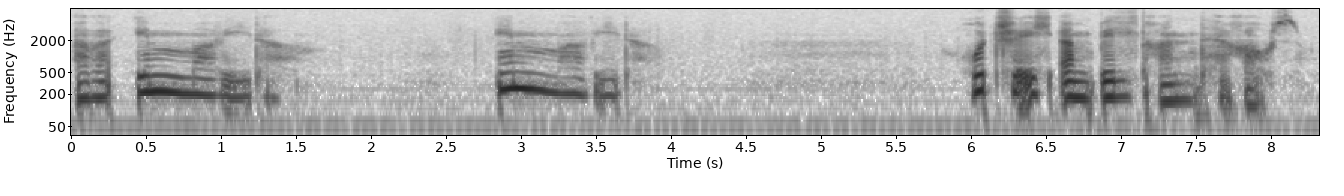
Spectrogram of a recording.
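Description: An actress playing a dreamy woman in a poetic radio drama, reciting in a slow, hushed manner. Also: mid-range voice, husky, no echo. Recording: dry, narrow phone-like radio recording.

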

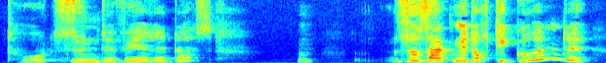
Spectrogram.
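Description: Very high-pitched, naive girl. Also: big pitch swings, slow, full character voice. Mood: protesting innocence. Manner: artless, girlish, theatrical. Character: naive, innocent, lovestruck young ward girl. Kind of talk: classic German radio play, verse comedy acting.

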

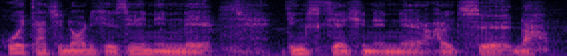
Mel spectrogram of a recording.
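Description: Pompous, husky, scatterbrained aristocrat. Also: male voice, on the low side. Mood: amused, bumbling. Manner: pompous, halting, repeats phrases. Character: pompous, scatterbrained old-school aristocratic court theatre official. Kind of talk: German radio play comedy acting.

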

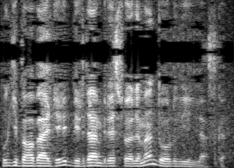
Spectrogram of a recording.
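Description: An actor playing a polite, curious American traveller in a radio play, theatrical and musing, with amused asides to himself. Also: male voice, medium pitch, racing, a little mellow, a little hiss or hum, natural voice. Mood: curious, feigning amazement.

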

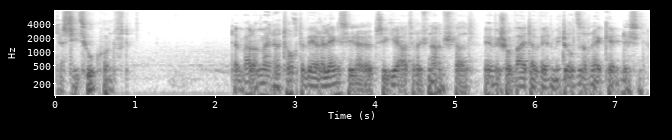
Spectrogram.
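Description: An actor playing an injured, grieving male professor in a radio crime drama, talking haltingly but insistently in a weakened voice. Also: sits low, creaky. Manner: halting, hesitant, yet insistent. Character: injured male brain research professor, bereaved, weary, stubbornly convinced.

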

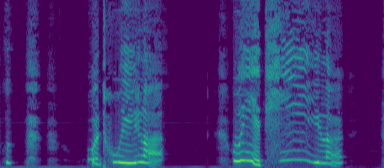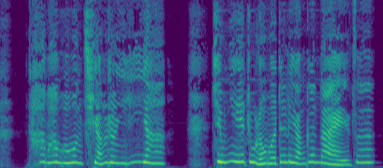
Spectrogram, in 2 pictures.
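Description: A woman playing a wronged, frightened wife and mother, crying and lamenting in a faltering, drawn-out way in an audiobook drama. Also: high voice, no echo, studio quality. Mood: frightened, sobbing.

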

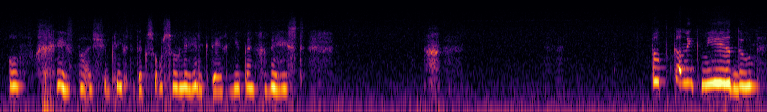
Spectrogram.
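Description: A woman's voice: high voice, warm tone, close to an everyday voice, poor audio. An actress playing a spirited, proud yet tender young lady in a radio play, speaking emphatically, on a hissy old recording. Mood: emotional. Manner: emotional, emphatic, halting.

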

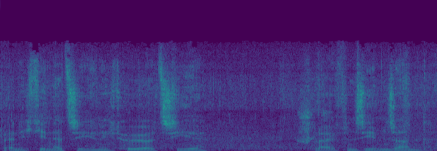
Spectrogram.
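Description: An actor playing a gruff, solitary fisherman in a radio play, muttering to himself in short exclamations. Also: low-pitched, flat delivery, normal speed, lightly acted. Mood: grumbling. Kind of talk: radio play monologue acting. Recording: loud sea and wind noise.

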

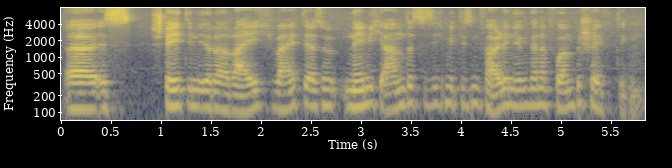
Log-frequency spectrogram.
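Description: A man's voice: mid-range voice, fairly even intonation, brisk, darkish tone, lightly acted. A man acting a persistent radio reporter in a mock documentary, formally polite but pressing, often restarting his sentences. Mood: probing. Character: insistent, probing male radio reporter investigating a mystery.

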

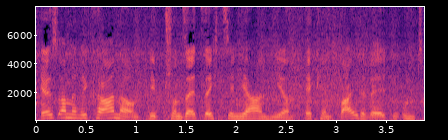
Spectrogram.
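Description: A woman's voice: lowish voice, expressive, fast, lightly acted. Frank working woman amid traffic noise acted. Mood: frank, weary. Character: driven, overworked German expatriate businesswoman, frank and strained. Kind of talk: documentary radio drama monologue. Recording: clear car and street noise.

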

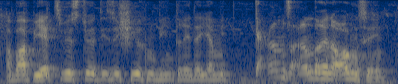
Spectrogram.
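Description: A high male voice with an Austrian accent , an actor as a probing amateur sleuth in a radio drama. He presses his point and stumbles over repeats. There is slight background noise. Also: steady tone, quick pace, lightly acted. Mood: accusing.

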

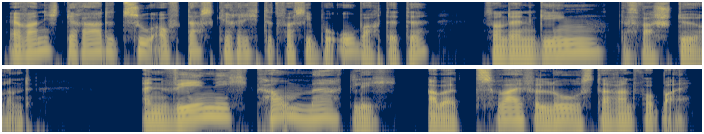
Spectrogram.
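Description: A male narrator in a literary radio play. His low, mellow voice moves expressively in pitch and is recorded very dry. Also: animated, a little slow, no echo.

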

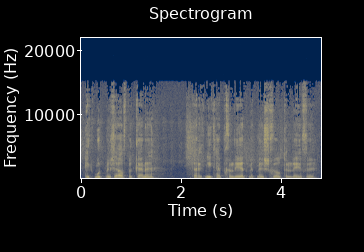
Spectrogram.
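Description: Low-voiced, husky, grave male investigator. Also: normal speed, darkish tone. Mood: grave, probing. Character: probing, grave male police investigator questioning a suspect. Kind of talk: radio drama acting.

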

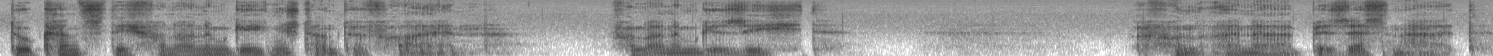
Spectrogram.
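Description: Very deep, slow, brooding writer. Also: male voice, lively intonation, gravelly, breathy edge, full character voice. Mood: solemn, hushed. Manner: measured, solemn, hushed at times. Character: brooding male writer, grave and searching. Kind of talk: literary radio drama monologue.

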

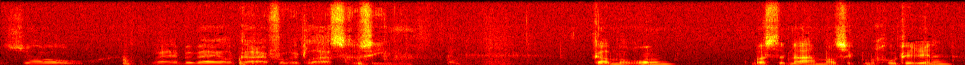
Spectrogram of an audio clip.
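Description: A man's voice: medium pitch, very animated, measured pace, creaky, pauses often, slight background noise. An actor playing a cynical, world-weary disgraced officer with an opium habit in a radio drama, grumbling as he talks. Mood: sardonic, bitter.

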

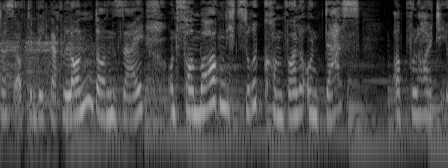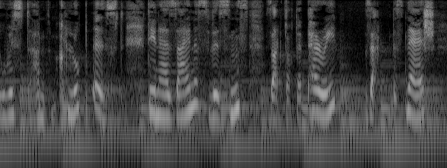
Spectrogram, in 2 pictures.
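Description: A young woman acting a naive, adoring gentlewoman in a period radio play, with a breathless, gossipy, effusive manner. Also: on the high side, natural voice.

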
